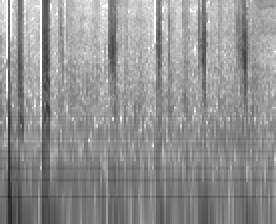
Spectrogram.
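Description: Hooves of a horse moving off toward a trot, mixed with a person's footsteps, on the soft dirt of a round corral: about eight irregular sharp taps and scuffs, the loudest right at the start.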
